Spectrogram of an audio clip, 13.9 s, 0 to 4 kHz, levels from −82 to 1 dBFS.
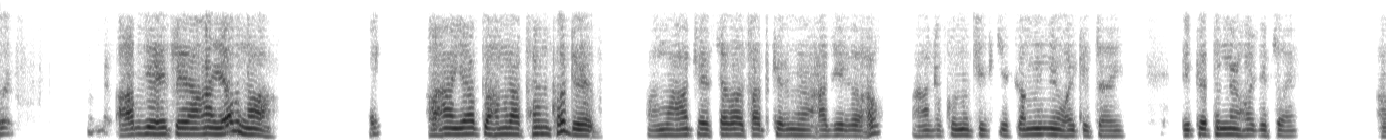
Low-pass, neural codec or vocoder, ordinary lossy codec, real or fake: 3.6 kHz; codec, 32 kHz, 1.9 kbps, SNAC; none; fake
